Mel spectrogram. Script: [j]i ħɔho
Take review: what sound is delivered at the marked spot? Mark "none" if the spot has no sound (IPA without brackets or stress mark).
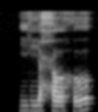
j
